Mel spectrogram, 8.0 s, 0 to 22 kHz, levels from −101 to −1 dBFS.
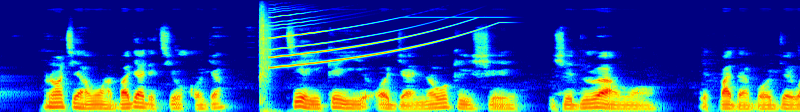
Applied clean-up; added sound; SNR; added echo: classical method log-MMSE.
